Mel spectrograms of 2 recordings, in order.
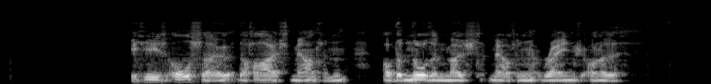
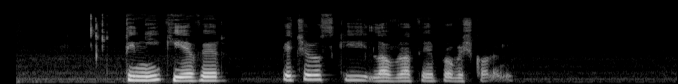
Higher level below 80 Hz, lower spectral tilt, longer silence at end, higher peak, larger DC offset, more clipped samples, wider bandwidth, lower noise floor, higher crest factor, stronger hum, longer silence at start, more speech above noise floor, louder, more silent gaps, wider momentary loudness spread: first, -62 dBFS vs -72 dBFS; about the same, -8.5 dB/octave vs -7.5 dB/octave; second, 0.9 s vs 1.7 s; first, 0 dBFS vs -4 dBFS; neither; neither; second, 7.6 kHz vs 11.5 kHz; first, under -90 dBFS vs -60 dBFS; about the same, 18 dB vs 18 dB; neither; first, 1.3 s vs 0.95 s; first, over 73 dB vs 42 dB; about the same, -18 LUFS vs -19 LUFS; neither; second, 12 LU vs 19 LU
